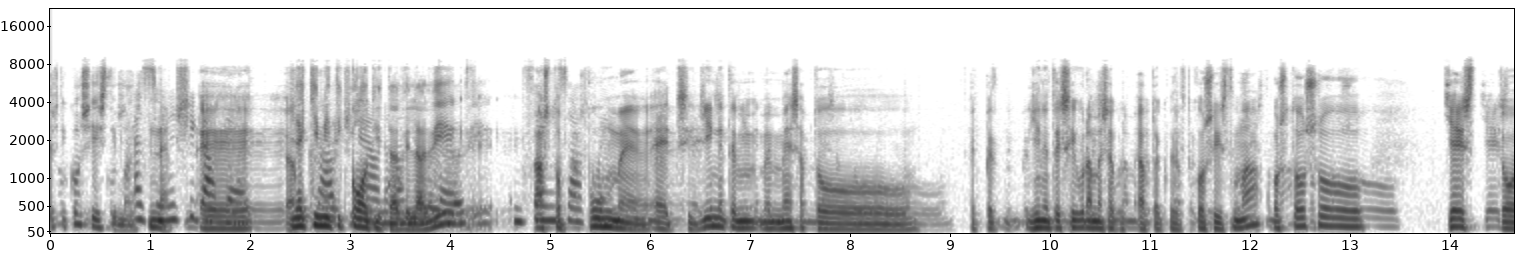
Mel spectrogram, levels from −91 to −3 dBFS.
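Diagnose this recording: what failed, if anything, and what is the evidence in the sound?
Echo with no canceller, at the call-processing stage: the speech is shadowed throughout by a thinner copy roughly 400 ms later, about 16 dB down, because the far end's speaker feeds its microphone unremoved.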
